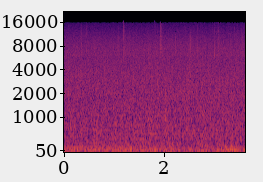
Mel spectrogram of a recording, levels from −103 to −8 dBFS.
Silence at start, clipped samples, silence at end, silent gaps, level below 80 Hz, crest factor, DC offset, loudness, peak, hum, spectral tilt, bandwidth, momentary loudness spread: 0 s; under 0.1%; 0 s; none; -56 dBFS; 16 dB; under 0.1%; -45 LUFS; -30 dBFS; none; -2 dB/octave; 16 kHz; 1 LU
